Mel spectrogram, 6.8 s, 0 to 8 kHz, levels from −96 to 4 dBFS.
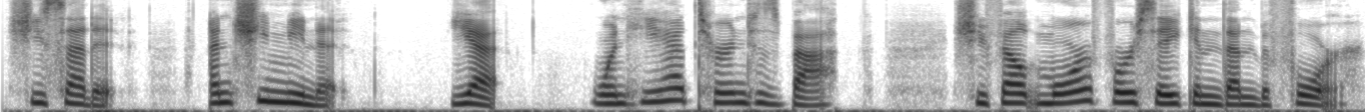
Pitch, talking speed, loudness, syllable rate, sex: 240 Hz, 175 wpm, -18 LUFS, 5.1 syllables/s, female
